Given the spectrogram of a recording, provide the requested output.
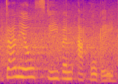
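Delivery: usual speaking voice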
